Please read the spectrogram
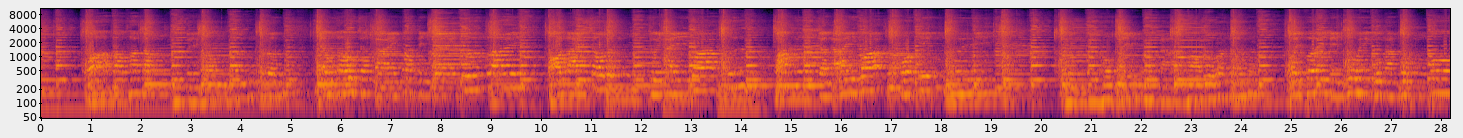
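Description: A man singing into a microphone while strumming an acoustic guitar in a steady rhythm.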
